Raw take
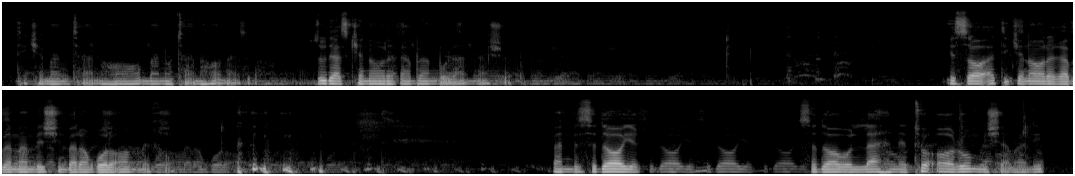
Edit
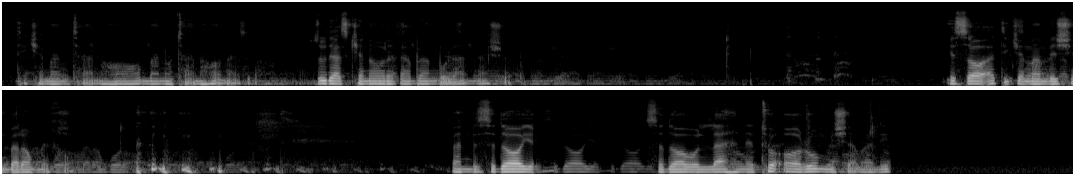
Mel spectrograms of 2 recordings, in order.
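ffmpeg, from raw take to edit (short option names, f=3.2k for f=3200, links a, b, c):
-filter_complex "[0:a]asplit=4[a][b][c][d];[a]atrim=end=10.232[e];[b]atrim=start=10.808:end=11.592[f];[c]atrim=start=12.018:end=17.032[g];[d]atrim=start=17.548[h];[e][f]acrossfade=d=0.004:c1=hsin:c2=hsin[i];[i][g]acrossfade=d=0.004:c1=hsin:c2=hsin[j];[j][h]acrossfade=d=0.004:c1=hsin:c2=hsin"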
